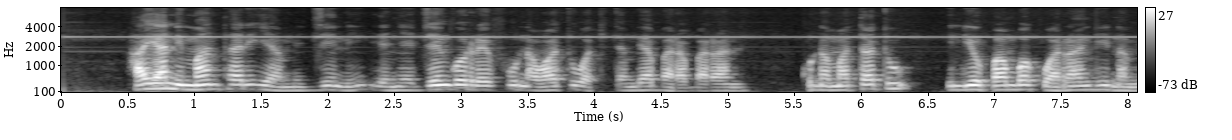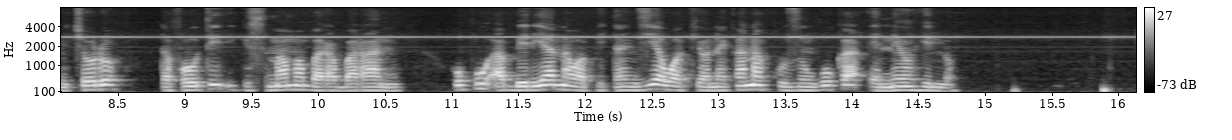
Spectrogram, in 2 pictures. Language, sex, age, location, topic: Swahili, male, 25-35, Nairobi, government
